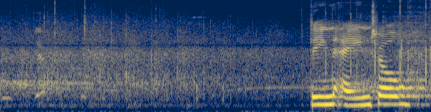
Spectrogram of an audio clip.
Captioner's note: crowd cheering; crowd applauding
